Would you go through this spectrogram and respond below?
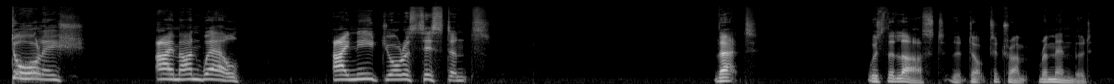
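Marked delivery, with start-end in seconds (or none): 0.1-4.9 very high, reedy, thin, forced and strained voice. A narrator reads a proud man forced to ask Dawlish for help: thin, strained voice. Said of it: "in a thin, strained voice".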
